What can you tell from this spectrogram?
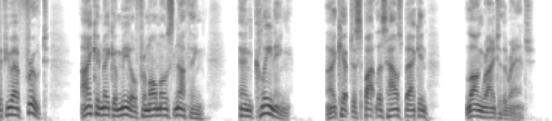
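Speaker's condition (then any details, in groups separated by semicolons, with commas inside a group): No condition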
